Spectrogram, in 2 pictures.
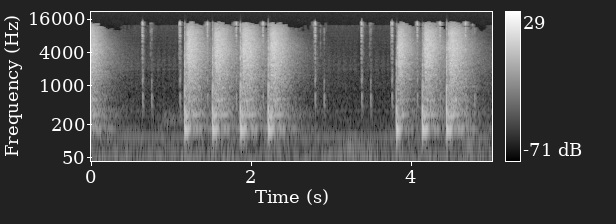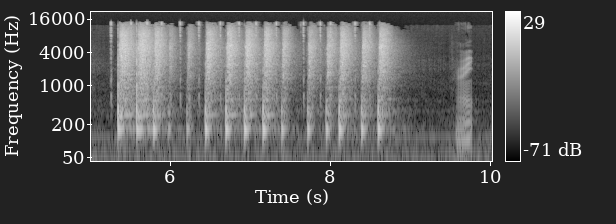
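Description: Sampled snare drum from the Addictive Drums software kit playing back a programmed pattern through its compressor, set to about five to one. A few sharp hits come in short groups, then a quick run of about four hits a second from about five seconds in, stopping shortly before the end.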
